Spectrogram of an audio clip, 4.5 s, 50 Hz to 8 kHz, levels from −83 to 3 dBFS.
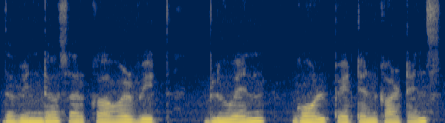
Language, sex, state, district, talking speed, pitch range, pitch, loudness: English, female, Arunachal Pradesh, Lower Dibang Valley, 135 wpm, 175-185 Hz, 180 Hz, -15 LUFS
